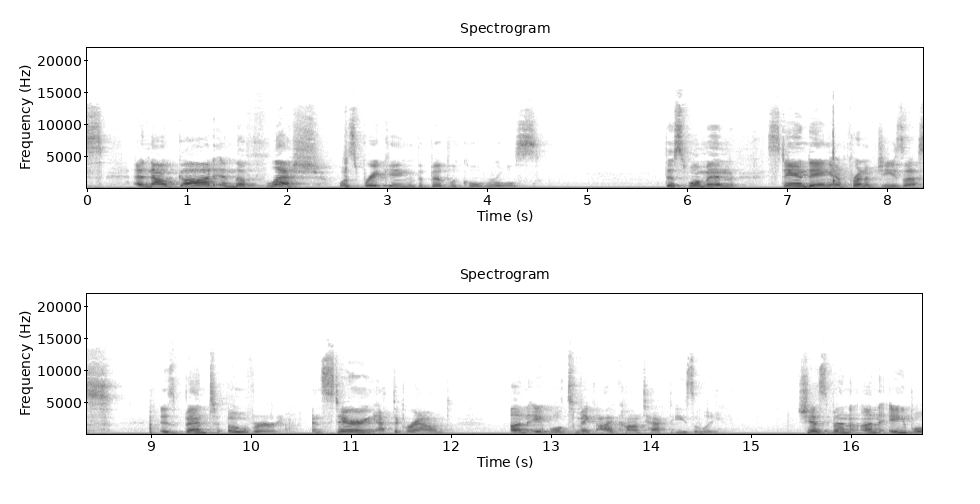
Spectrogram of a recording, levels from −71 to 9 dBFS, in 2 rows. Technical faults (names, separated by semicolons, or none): mains hum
